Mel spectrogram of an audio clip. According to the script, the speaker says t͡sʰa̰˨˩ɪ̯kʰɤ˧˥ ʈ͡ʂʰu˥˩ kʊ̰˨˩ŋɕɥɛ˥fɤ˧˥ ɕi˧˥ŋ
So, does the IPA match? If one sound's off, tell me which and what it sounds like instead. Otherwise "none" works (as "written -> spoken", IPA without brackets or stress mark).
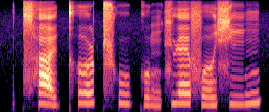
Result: none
